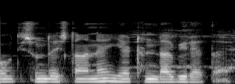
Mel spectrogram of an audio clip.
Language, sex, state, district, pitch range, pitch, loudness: Hindi, male, Rajasthan, Jaipur, 125-130 Hz, 130 Hz, -14 LUFS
